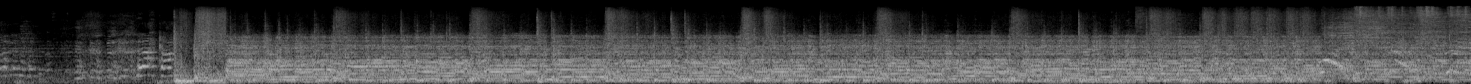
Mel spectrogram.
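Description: Live rock band of electric guitar and drum kit kicking into a song about two seconds in, after a short quieter lead-in, then playing loudly and steadily.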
